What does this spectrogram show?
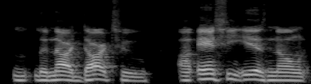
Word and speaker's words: Linardatou: I think so her the pronunciation for her last name is Leonard Dar to uh and she is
